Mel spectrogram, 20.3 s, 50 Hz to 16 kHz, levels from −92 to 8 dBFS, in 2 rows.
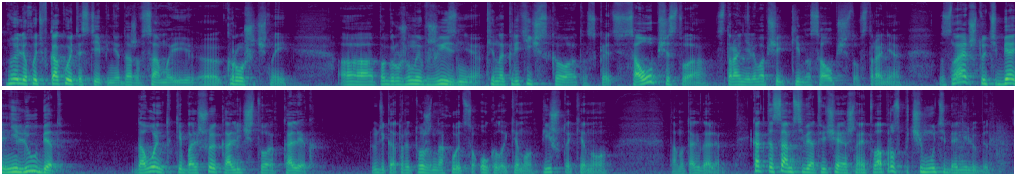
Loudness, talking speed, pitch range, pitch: -30 LUFS, 180 wpm, 115-160 Hz, 130 Hz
